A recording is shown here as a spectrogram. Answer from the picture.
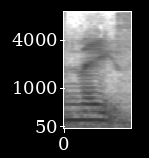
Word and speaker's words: gneiss: This one has a weird spelling. You pronounce that gneiss, okay?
